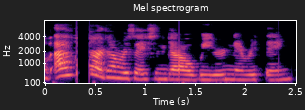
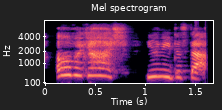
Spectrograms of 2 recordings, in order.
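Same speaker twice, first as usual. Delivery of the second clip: loud, higher-pitched fed-up protest; exasperated; 6 semitones higher, 6 dB louder than usual. Retold or imitated. Girl reacts to classmate grabbing her hair, exasperated. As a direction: tell him off in mock exasperation.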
